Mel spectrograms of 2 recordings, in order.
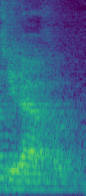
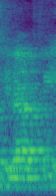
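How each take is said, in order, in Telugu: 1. ఈ పదం f హల్లుతో ముగుస్తుంది. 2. ఈ పదం అదనపు అచ్చు ధ్వనితో ముగుస్తుంది.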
